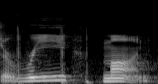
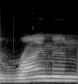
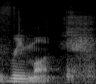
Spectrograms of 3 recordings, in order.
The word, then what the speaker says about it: Riemann: how to pronounce this guy's name it is pronounced re mon if you pronounce it ryman or reman or whatever i will kick you out of the math party forever respect the man pronounce his name correctly riemann so basically here's what riemann sums allow you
